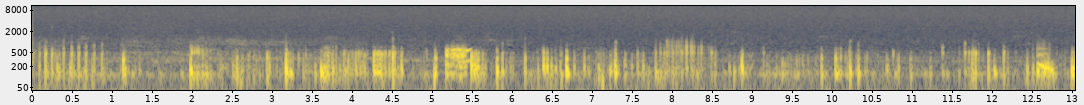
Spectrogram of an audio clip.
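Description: Continuous low gurgling and rumbling with bubbly pops throughout; ordinary stomach growling from gas and fluid moving through the gut.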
